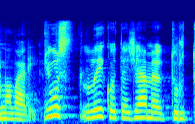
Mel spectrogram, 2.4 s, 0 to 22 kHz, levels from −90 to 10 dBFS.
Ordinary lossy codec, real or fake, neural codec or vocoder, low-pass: AAC, 64 kbps; real; none; 10.8 kHz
